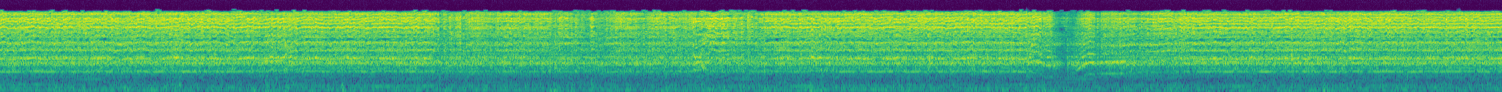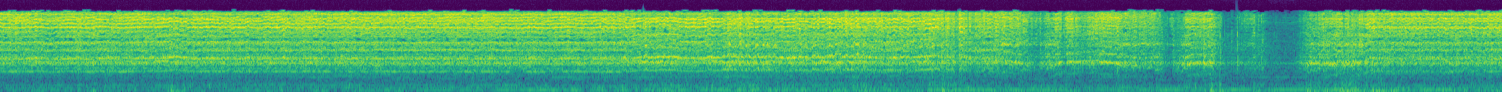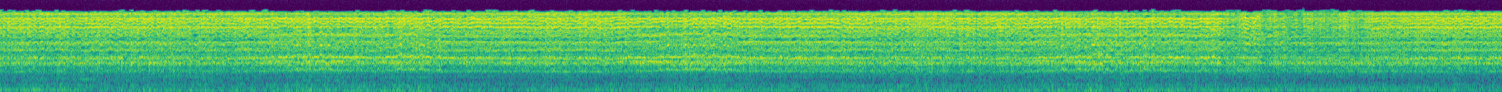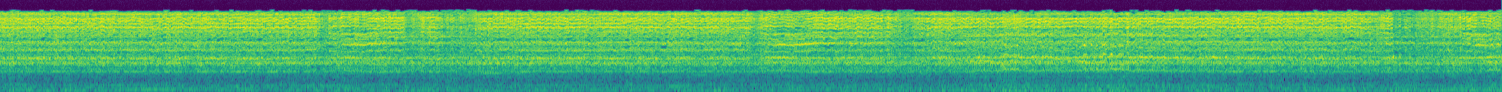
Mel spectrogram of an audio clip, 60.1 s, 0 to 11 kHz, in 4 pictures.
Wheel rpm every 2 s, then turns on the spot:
160, 160, 160, 160, 160, 120, 160, 160, 160, 160, 160, 160, 120, 50, 130, 160, 160, 160, 160, 160, 160, 160, 160, 160, 160, 160, 160, 160, 170, 160.
none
